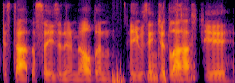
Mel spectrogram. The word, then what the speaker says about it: Melbourne: Not at all how it's spelled. Melbourne. MELBEN, Melbourne. Yeah, it's never the born part.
